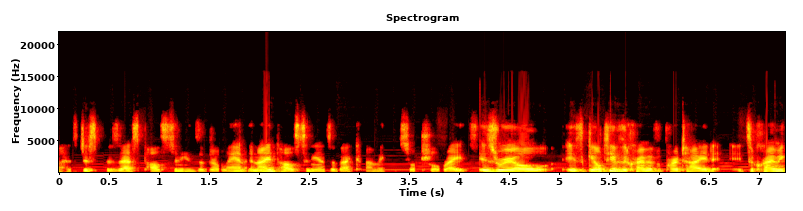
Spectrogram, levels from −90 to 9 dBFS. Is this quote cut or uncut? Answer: cut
